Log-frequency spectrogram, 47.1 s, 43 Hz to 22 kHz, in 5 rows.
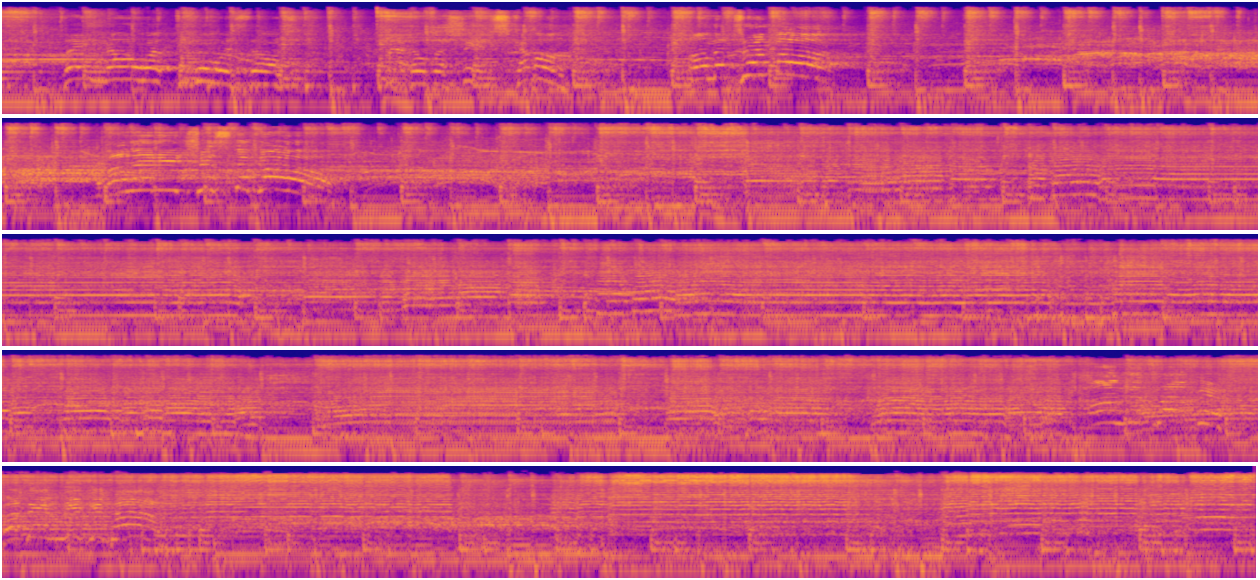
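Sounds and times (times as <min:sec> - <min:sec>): ska-rock band playing: 0:00.0 - 0:47.0
trombone solo: 0:15.0 - 0:36.4, 0:42.0 - 0:47.0.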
